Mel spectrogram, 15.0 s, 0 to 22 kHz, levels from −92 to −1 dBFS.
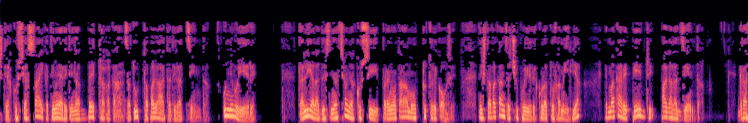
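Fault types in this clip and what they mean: MP3 compression: watery, swirling texture and nothing above 11.4 kHz, likely from heavy lossy coding near 32 kbps; plain low-pass filtering would leave no swirl.
pre-echo: a short hiss precedes a sharp onset by 40 ms, from 2.83 to 2.87 s, softening it; unlike a click, the noise leads the attack.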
